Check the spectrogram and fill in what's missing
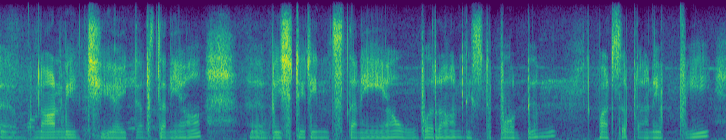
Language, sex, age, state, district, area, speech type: Tamil, female, 18-30, Tamil Nadu, Dharmapuri, rural, spontaneous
